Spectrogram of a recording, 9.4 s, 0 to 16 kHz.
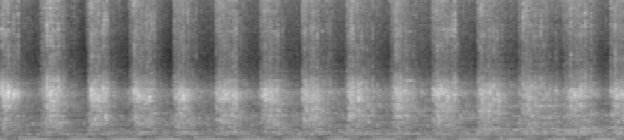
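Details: Ridgid generator with Honda GX 390 engine, just restarted after repairs and months unused: engine beats in a steady pulse about 1.5 times a second instead of an even note; unstable engine speed (régime problem), not fully repaired.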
